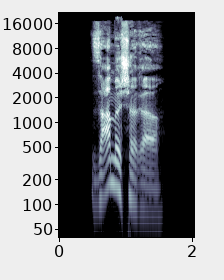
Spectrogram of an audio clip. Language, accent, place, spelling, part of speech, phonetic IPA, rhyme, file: German, Germany, Berlin, samischerer, adjective, [ˈzaːmɪʃəʁɐ], -aːmɪʃəʁɐ, De-samischerer.ogg
- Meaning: inflection of samisch: 1. strong/mixed nominative masculine singular comparative degree 2. strong genitive/dative feminine singular comparative degree 3. strong genitive plural comparative degree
